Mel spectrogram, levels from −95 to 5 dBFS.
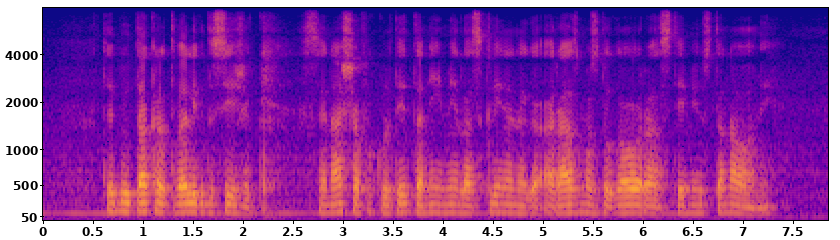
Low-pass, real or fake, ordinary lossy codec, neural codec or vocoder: none; real; none; none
